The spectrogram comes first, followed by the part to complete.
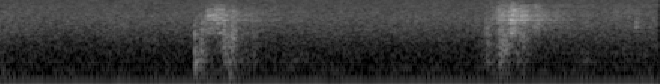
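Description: Footsteps in a radio-drama sound effect: two slow steps about a second apart, over a steady low hum from the old recording.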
